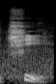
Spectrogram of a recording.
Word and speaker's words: Qi: I mean, it's important to remember Qi, pronounced Qi with C-H-E-E, Qi.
